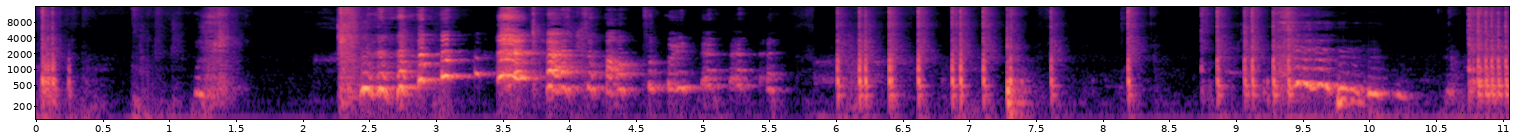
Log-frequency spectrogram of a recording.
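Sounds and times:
young girl laughing: 0:02.3 - 0:05.7, 0:09.3 - 0:10.4.

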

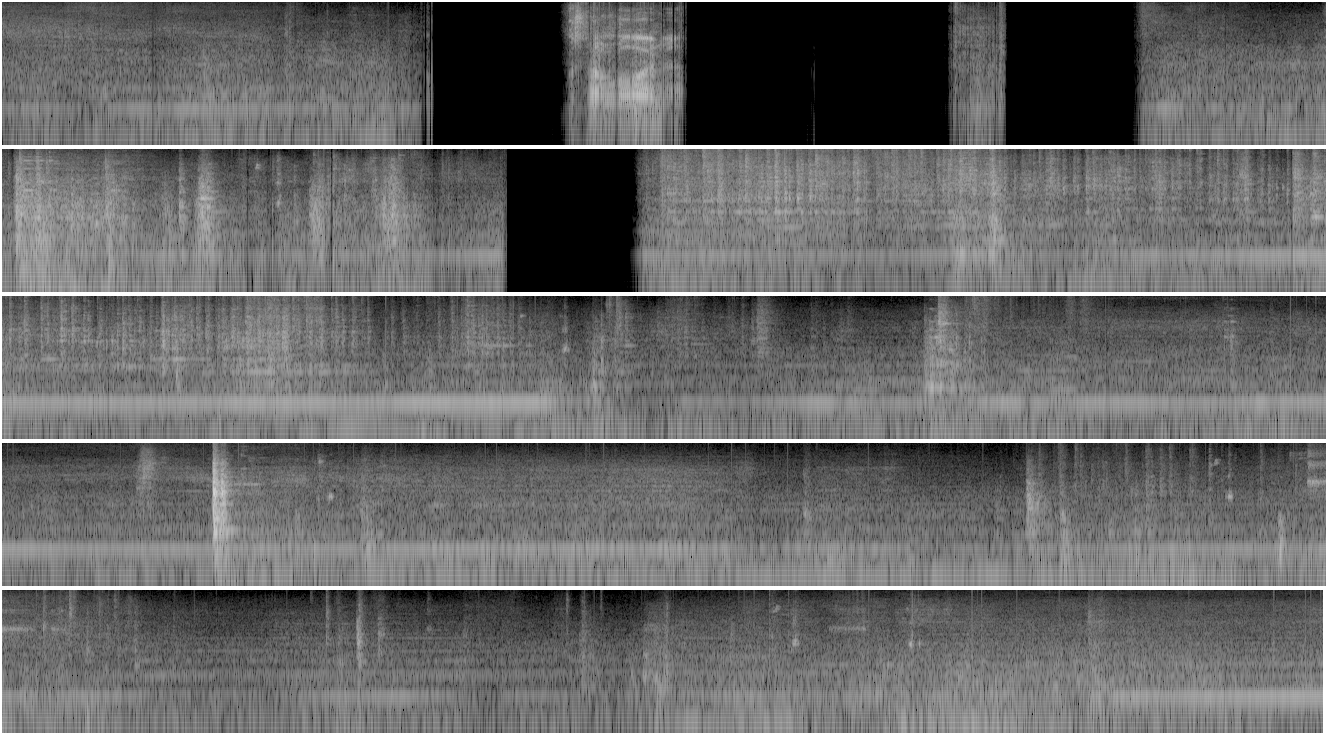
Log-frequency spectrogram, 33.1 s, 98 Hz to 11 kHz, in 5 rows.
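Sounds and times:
engine and hydraulic pump hum: 0:14.9 - 0:33.0.

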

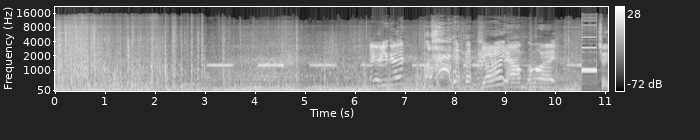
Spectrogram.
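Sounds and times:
knocks and clatter: 0:00.0 - 0:03.8
vehicle reversing alarm beeping: 0:03.0 - 0:10.9.

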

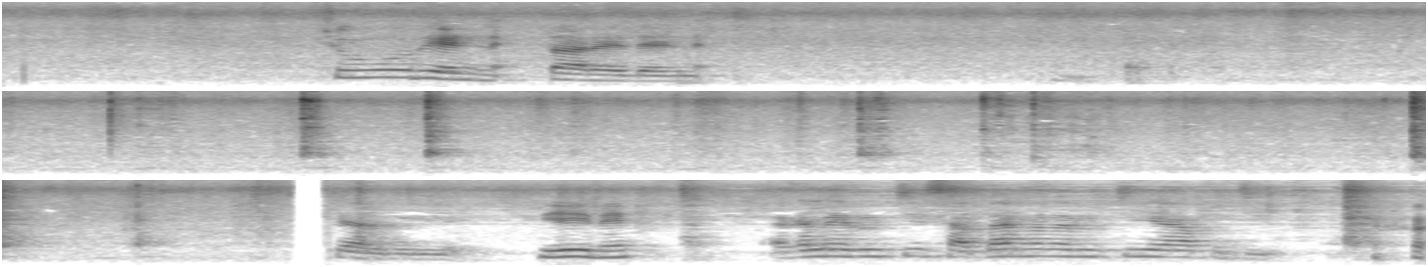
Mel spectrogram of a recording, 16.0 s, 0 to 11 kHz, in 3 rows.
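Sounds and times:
chillies sizzling in oil: 0:00.0 - 0:16.0
steel spoon scraping a pan: 0:04.8 - 0:11.8.

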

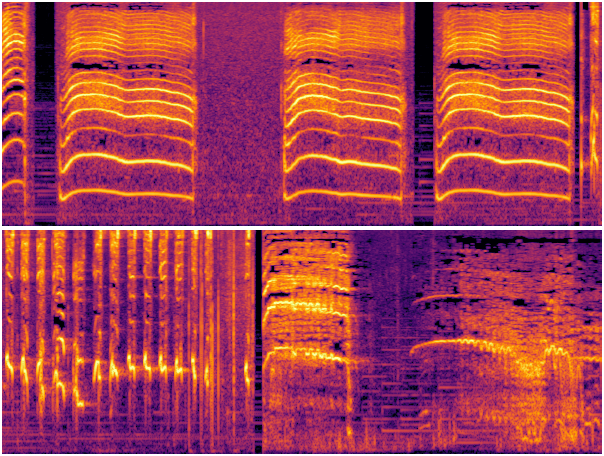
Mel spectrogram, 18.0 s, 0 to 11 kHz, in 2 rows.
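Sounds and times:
cat meowing: 0:00.0 - 0:03.0, 0:04.2 - 0:08.6, 0:09.2 - 0:14.4
horse whinnying: 0:08.9 - 0:14.5, 0:15.2 - 0:18.0.

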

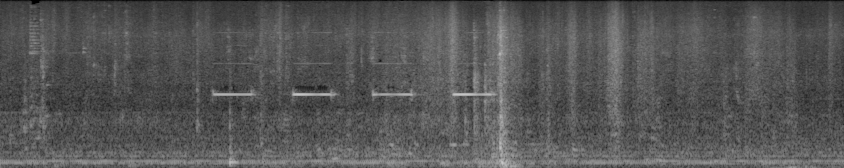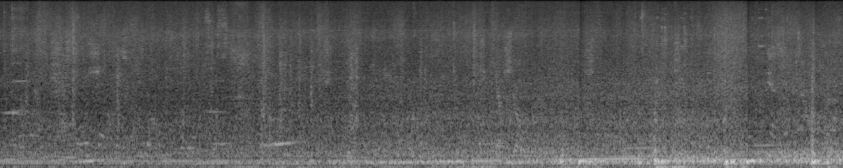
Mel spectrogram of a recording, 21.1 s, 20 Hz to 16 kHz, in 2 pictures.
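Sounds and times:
tram electrical hum: 0:00.0 - 0:21.0
tram doors shutting thud: 0:04.7 - 0:07.0.

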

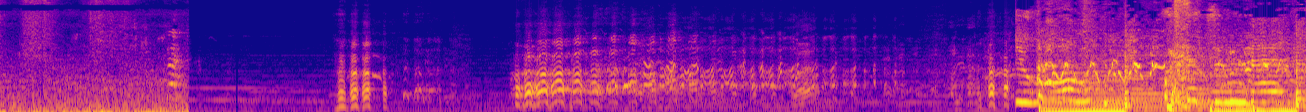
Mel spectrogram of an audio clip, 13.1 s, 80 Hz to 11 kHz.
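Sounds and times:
faint background music: 0:01.0 - 0:13.0
people laughing: 0:03.3 - 0:12.8.

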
